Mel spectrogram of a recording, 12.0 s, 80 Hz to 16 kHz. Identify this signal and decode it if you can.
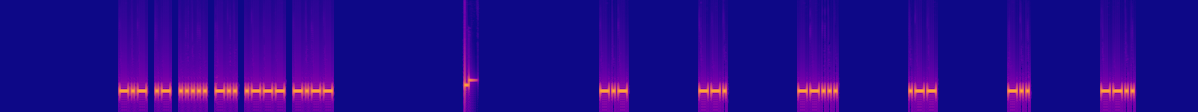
Morse code, heard as a keyed tone, about 41 wpm, spaced as for 17 wpm, 700 Hz. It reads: KA5DJY KG7WDZ
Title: USA Call Signs - 6 Characters - 8x Character Spacing - 40wpm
